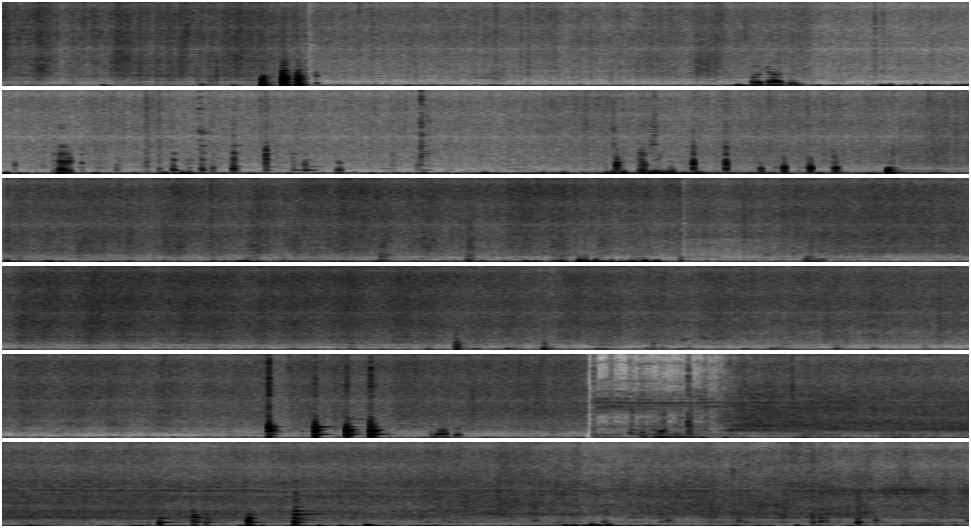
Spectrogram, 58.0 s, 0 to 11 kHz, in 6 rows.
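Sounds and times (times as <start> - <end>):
vegetables sizzling in oil: 0.0 - 58.0.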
